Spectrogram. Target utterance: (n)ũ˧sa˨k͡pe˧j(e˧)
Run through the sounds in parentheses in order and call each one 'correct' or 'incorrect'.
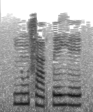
correct, correct

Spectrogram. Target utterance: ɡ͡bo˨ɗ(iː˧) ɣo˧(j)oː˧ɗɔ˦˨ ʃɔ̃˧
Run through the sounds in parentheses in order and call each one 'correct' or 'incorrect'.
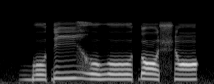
incorrect: iː˦, incorrect: w

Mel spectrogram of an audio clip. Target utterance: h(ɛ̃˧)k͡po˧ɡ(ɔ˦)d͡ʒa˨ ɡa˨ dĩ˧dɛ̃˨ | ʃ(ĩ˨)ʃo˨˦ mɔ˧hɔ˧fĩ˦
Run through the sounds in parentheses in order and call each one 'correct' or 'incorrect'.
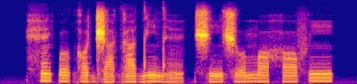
incorrect: ɛ̃˦, incorrect: ɔ˧, correct

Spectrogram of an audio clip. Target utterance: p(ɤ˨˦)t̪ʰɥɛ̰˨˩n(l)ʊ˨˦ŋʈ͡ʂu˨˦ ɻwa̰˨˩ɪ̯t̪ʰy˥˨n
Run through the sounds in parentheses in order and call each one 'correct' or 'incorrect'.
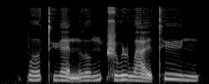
correct, correct

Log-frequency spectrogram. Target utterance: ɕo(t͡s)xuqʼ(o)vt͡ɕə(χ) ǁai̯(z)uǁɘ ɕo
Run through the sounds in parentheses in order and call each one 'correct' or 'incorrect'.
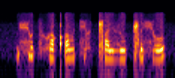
correct, correct, incorrect: x, correct

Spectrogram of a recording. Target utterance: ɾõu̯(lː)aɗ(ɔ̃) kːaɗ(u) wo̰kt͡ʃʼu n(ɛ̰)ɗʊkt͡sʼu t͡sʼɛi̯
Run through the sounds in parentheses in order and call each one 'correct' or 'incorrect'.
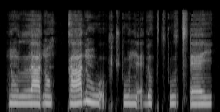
correct, correct, incorrect: ũ, correct

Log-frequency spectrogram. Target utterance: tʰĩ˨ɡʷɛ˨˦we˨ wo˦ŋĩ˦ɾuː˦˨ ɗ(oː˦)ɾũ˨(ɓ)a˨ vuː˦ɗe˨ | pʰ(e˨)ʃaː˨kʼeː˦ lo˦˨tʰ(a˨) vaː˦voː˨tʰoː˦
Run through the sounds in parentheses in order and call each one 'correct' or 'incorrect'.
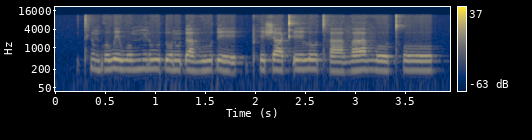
incorrect: o˦, incorrect: ɗ, correct, incorrect: aː˨

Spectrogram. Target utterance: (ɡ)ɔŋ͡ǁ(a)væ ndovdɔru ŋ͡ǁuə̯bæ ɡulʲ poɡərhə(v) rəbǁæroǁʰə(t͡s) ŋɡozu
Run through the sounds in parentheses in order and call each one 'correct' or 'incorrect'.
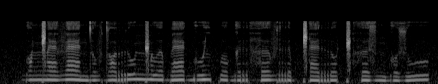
correct, incorrect: æ, correct, incorrect: z

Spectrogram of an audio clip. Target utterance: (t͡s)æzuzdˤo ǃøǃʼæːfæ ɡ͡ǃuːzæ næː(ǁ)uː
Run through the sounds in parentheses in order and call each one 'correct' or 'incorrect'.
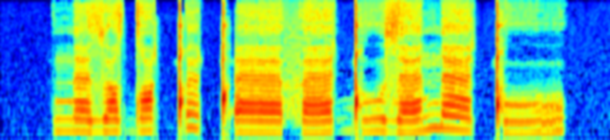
incorrect: n, incorrect: ǃ

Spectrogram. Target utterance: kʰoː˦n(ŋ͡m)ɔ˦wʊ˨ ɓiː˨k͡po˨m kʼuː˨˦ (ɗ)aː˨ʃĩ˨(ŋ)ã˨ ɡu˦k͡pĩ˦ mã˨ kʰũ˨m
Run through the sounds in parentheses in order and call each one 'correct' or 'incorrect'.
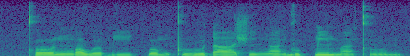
incorrect: ŋ, correct, correct

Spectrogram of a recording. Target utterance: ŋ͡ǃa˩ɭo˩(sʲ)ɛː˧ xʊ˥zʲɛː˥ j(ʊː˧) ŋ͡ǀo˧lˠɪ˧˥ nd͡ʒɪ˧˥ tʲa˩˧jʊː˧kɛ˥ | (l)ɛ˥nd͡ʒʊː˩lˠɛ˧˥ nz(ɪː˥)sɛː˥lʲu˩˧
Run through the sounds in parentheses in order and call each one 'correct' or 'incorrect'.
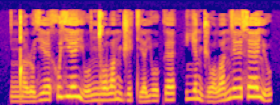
incorrect: zʲ, incorrect: ʊː˩˧, incorrect: ʎ, correct

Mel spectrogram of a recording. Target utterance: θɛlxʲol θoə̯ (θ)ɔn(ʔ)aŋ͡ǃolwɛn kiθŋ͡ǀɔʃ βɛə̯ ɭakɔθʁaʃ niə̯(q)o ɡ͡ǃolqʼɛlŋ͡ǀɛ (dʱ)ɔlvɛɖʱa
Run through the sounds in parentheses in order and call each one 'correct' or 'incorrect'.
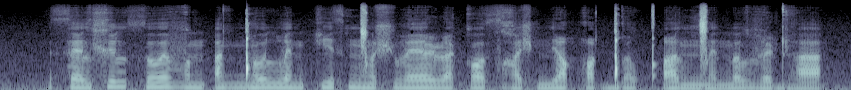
incorrect: v, correct, correct, incorrect: n

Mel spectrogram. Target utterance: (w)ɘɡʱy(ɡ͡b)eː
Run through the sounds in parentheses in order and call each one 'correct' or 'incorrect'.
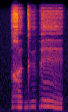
incorrect: ʁ, incorrect: ɓ

